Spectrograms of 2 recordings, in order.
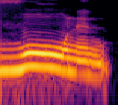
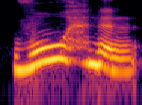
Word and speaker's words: wohnen: في في فالنطق بتاعه فونن فونن تمام دي اول نقطه تاني نقطه في نطق الها الها مش بتتنطق ما ينفعش اقول فوهنن فوهنن هو غلط الهاء لما بتيجي في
